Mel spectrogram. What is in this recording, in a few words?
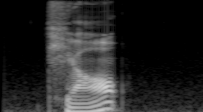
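"tiao2", Mandarin Chinese; 条; （細長く、曲がることのある物を数える）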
